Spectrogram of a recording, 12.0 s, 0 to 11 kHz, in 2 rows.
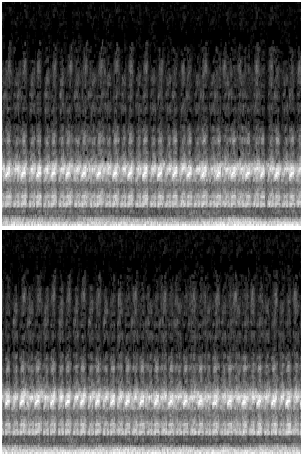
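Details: A crowd of frogs croaking together in a water dropwort (minari) field, 14 May 2021. Fast, rattling pulses run unbroken and even, many voices blending into a constant, throbbing chorus.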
